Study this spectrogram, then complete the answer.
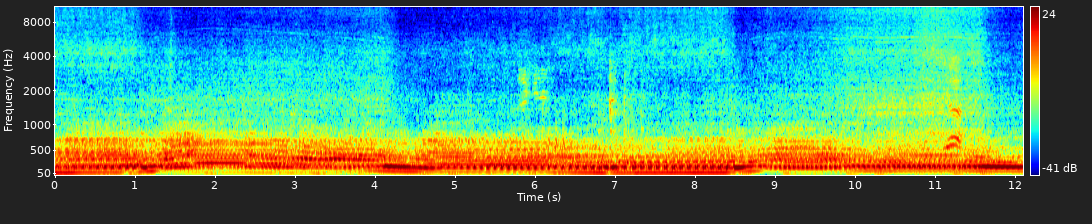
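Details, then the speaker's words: Nissan 370Z with VQ VHR engine after a used-transmission swap: repeated engine pulls with clean shifts every few seconds and no whine, grind or clunk between gears. All seven gears engage with no false neutrals; normal gear changes. "no dude it does all seven gears all seven gears no neutrals"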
